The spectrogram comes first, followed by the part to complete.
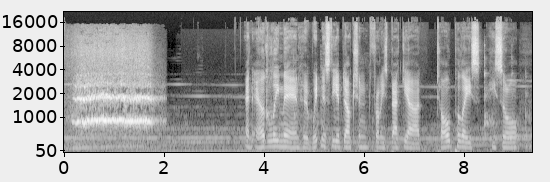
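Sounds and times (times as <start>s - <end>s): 
pickup truck tires screeching while speeding off: 0.0s - 2.1s
speech: 3.6s - 9.3s.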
